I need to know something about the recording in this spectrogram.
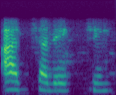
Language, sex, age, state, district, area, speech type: Bengali, female, 18-30, West Bengal, North 24 Parganas, urban, conversation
